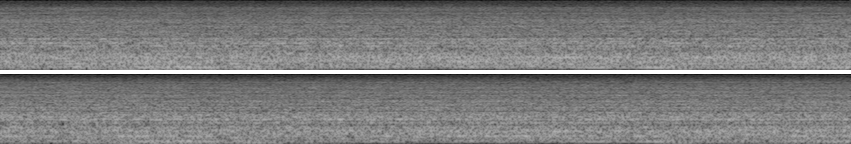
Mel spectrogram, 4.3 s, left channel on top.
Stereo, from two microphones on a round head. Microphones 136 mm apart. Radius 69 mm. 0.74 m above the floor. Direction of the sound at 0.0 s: 50° right (ahead or behind).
